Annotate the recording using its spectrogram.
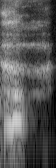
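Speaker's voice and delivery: sharp, high crowd gasp; imitated shocked gasp. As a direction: gasp like a stunned audience. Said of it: "And then everyone went".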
